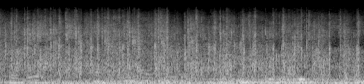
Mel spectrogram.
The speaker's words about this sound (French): On peut l'applaudir, on peut l'accueillir.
